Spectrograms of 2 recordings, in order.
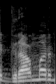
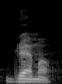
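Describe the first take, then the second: First: "ग्रामर" said as "graa-mar", final r sounded; wrong pronunciation demo. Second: "ग्रामर" said as "grae-ma", final r silent; correct pronunciation. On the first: Teacher warns students off this, "ग्रामर" as "graa-mar" with final r. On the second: Teacher corrects it for students, "ग्रामर" as r-less "grae-ma". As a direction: end "ग्रामर" on an open vowel: "grae-ma". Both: Shown as a demonstration. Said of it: "ग्रामर नहीं".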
